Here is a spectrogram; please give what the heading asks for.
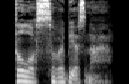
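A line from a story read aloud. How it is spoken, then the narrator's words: Muttered. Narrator (Russian): пробормотал Конрад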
